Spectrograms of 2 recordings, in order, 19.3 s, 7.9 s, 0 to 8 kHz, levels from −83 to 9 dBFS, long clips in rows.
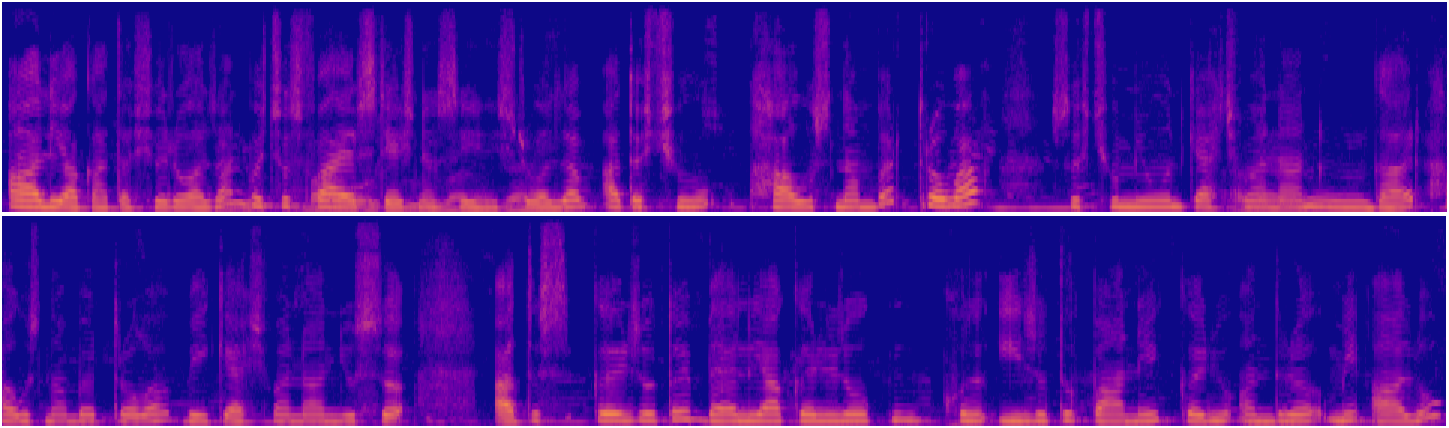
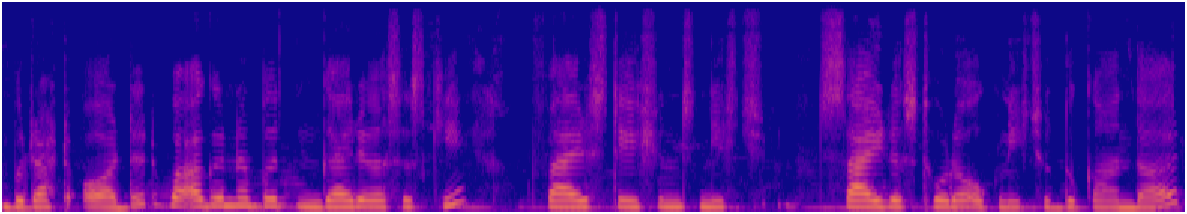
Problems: background sounds at intervals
